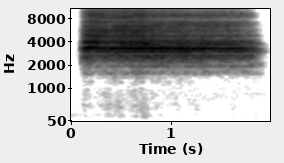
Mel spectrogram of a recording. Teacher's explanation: your throat does not vibrate when you say this sound because it is an unvoiced sound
